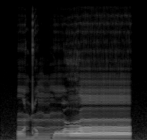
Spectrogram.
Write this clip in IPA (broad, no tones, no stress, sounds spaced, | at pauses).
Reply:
ɔ̃ d ɔ̃ ŋ͡m ɔ̃ː ʕ aː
